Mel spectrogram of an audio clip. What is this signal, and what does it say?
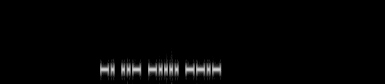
Morse code, heard as a keyed tone, about 45 wpm, 700 Hz. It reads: NU6Q
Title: USA Call Signs - 4 Characters - Repeated 3x - 45wpm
